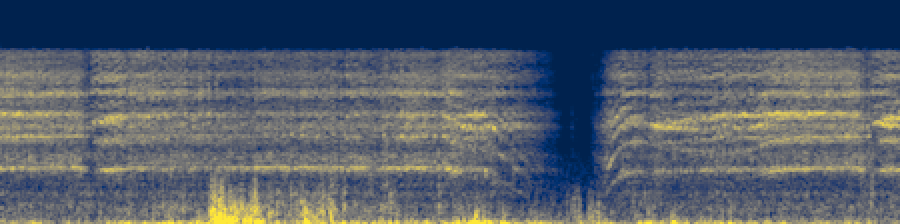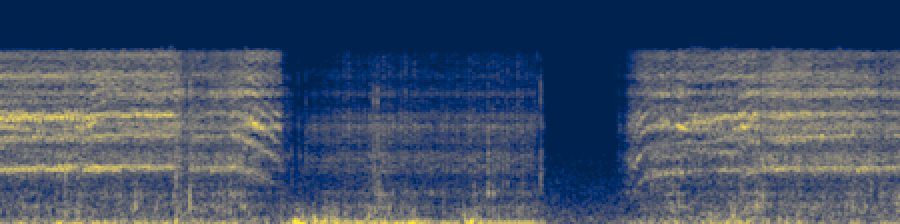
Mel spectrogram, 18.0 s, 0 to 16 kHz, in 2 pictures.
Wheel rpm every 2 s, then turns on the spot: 230, 230, 120, 160, 210, 180, 40, 60, 220.
12-14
